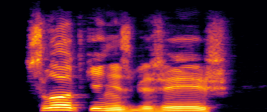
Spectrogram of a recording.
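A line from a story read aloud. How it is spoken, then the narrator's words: Resigned sigh. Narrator (Russian): вздохнул Максим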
